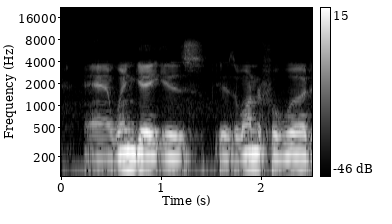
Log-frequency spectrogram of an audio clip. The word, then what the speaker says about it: Wenge: Dark one is Hoogie. It's spelled Wenge. W-E-N-G-E. And Hoogie is a wonderful wood.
